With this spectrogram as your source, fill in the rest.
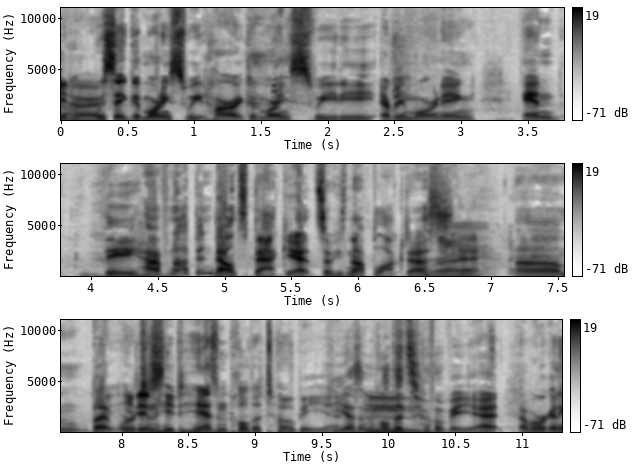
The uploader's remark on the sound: Recorded on 5/15/21 on Franklin Blvd in Los Feliz, Los Angeles.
